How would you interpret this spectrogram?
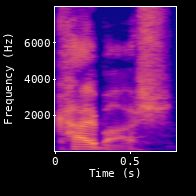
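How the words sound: It uses the British pronunciation. "British English pronunciation is"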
